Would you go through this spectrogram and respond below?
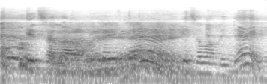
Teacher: day was longer, louder, higher in pitch, and the peak of the information is in the vowel because we said it very clearly. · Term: focus word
